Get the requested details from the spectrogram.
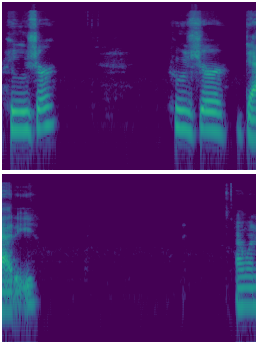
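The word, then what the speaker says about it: Hoosier: who's your daddy but it's spelled h o o s i e r whoer who your daddy I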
